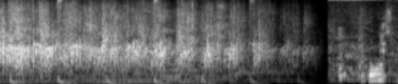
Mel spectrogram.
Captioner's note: applause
